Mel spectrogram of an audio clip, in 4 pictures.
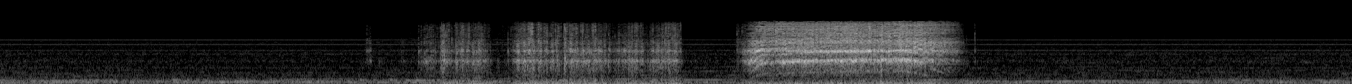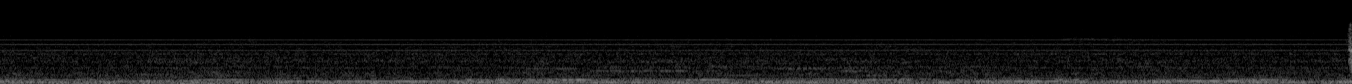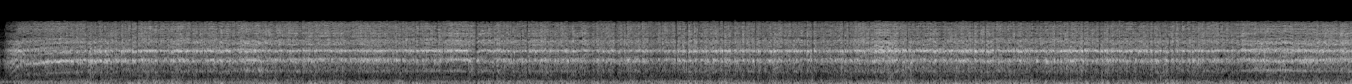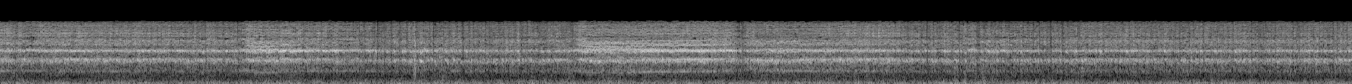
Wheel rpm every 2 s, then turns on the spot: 0, 0, 20, 30, 90, 0, 0, 0, 0, 0, 0, 0, 0, 50, 160, 160, 160, 160, 160, 160, 160, 160, 160, 160, 160, 160, 160.
4-6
